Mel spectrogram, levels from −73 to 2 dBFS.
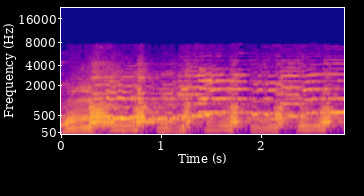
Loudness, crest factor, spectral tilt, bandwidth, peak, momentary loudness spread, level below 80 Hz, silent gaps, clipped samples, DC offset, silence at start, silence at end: -15 LUFS; 14 dB; -5 dB/octave; 8 kHz; -2 dBFS; 5 LU; -38 dBFS; none; under 0.1%; under 0.1%; 0 s; 0 s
